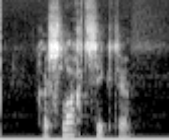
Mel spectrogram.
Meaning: venereal disease
- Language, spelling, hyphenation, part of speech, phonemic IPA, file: Dutch, geslachtsziekte, ge‧slachts‧ziek‧te, noun, /ɣəˈslɑxtˌsik.tə/, Nl-geslachtsziekte.ogg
